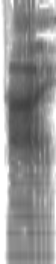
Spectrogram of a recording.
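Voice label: "hi", English pronunciation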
